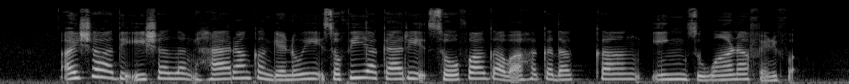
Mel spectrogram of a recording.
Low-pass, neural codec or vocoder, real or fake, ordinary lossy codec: 14.4 kHz; none; real; MP3, 96 kbps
